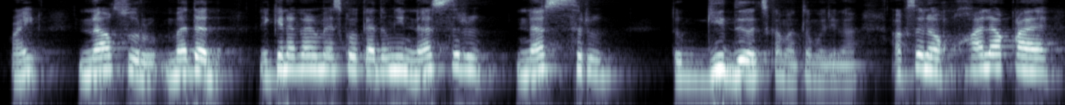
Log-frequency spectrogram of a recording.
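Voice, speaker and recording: High-voiced woman teaching tajweed. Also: darkish tone. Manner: explains patiently, often checks with "right?". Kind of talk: religious lesson.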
